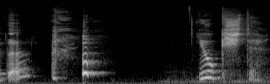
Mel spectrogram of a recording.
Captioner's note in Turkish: Gülme sesi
